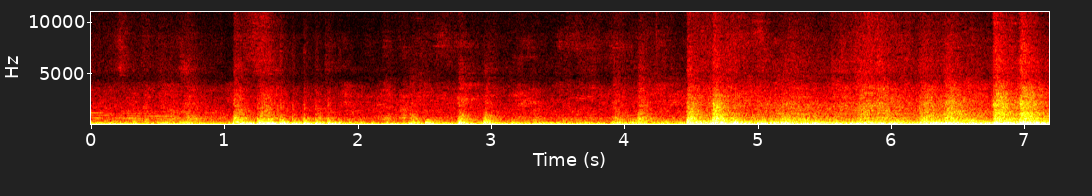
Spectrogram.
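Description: Commuter train on the JR Osaka Loop Line heard from inside the car as it pulls out of a station: a steady low rumble from wheels on rail, with several irregular wheel clacks as it crosses the points (turnout) onto the loop line.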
